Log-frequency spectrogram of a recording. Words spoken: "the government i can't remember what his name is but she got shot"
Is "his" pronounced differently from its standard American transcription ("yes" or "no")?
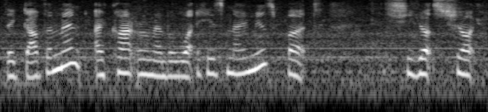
no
